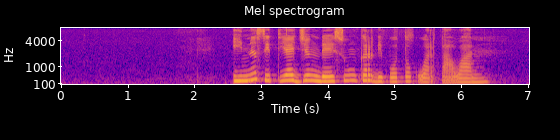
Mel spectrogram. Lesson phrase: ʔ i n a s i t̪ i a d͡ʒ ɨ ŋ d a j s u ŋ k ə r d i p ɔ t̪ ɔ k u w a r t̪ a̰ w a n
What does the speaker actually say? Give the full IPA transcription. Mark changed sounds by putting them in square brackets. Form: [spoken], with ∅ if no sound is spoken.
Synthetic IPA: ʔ i n [ə] s i t̪ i a d͡ʒ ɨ ŋ d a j s u ŋ k ə r d i p ɔ t̪ ɔ k u w a r t̪ a̰ w a n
